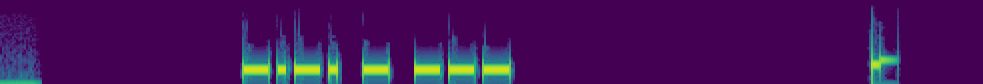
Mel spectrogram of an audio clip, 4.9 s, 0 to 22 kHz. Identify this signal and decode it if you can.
Morse code, heard as a keyed tone, about 28 wpm, 700 Hz. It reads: CTO
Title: USA Call Sign Postfixes - 3 Letters 28wpm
